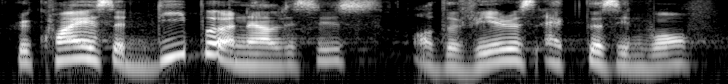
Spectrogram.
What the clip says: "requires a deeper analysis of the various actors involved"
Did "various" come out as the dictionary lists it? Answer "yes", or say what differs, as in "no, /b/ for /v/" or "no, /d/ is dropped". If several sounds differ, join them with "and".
yes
